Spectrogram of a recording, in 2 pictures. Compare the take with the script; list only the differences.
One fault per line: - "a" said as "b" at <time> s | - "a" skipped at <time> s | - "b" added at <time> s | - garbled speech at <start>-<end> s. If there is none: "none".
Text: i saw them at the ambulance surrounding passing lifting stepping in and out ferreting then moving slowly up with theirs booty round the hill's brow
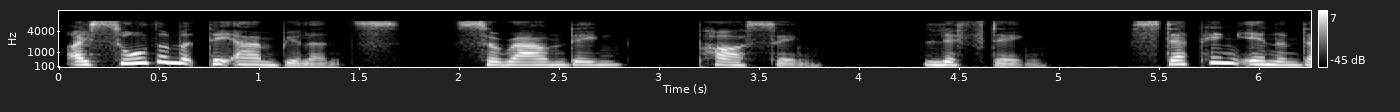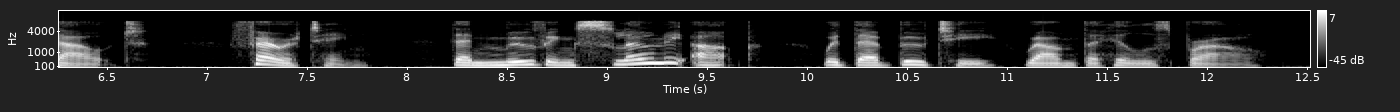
- "theirs" said as "their" at 10.2 s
